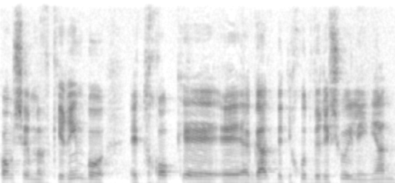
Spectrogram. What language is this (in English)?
Hebrew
